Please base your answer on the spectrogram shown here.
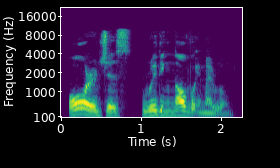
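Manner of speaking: pitch falls at the end, on "room". English list intonation lesson, the last item: falling pitch at room. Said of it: "最后一个语调下降".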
